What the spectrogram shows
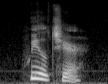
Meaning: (noun) 1. A chair mounted on large wheels for the transportation or use of a sick or disabled person 2. Designed for use by wheelchairbound people
- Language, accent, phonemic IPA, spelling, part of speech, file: English, US, /ˈ(h)wilt͡ʃɛɹ/, wheelchair, noun / verb, En-us-wheelchair.ogg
